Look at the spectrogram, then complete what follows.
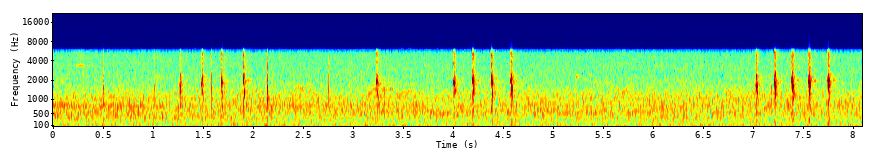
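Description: Common blackbird giving sharp, clicky "chink" calls, mostly in quick runs of four or five, with a few single notes between.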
